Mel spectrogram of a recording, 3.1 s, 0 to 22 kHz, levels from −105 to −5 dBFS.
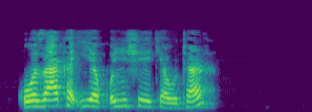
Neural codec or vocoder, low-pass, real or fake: none; 7.2 kHz; real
